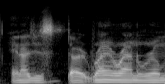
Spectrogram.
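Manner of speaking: usual speaking voice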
